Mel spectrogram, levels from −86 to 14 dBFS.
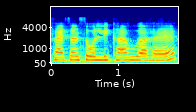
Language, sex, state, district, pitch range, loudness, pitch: Hindi, female, Bihar, Vaishali, 225-240 Hz, -12 LUFS, 230 Hz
